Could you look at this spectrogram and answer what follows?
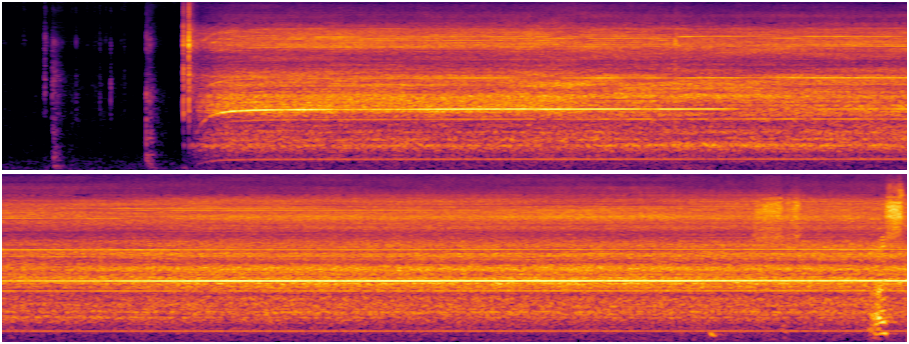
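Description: A heat tool melting embossing powder clicks on and blows with a steady, loud whirring hiss that holds for about sixteen seconds, close and unbroken, with a faint whine running through it.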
